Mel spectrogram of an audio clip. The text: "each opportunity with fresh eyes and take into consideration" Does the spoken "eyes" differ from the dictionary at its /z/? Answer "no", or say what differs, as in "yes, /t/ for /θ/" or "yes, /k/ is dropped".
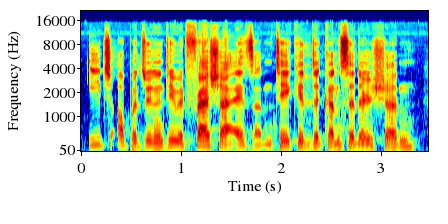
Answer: no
